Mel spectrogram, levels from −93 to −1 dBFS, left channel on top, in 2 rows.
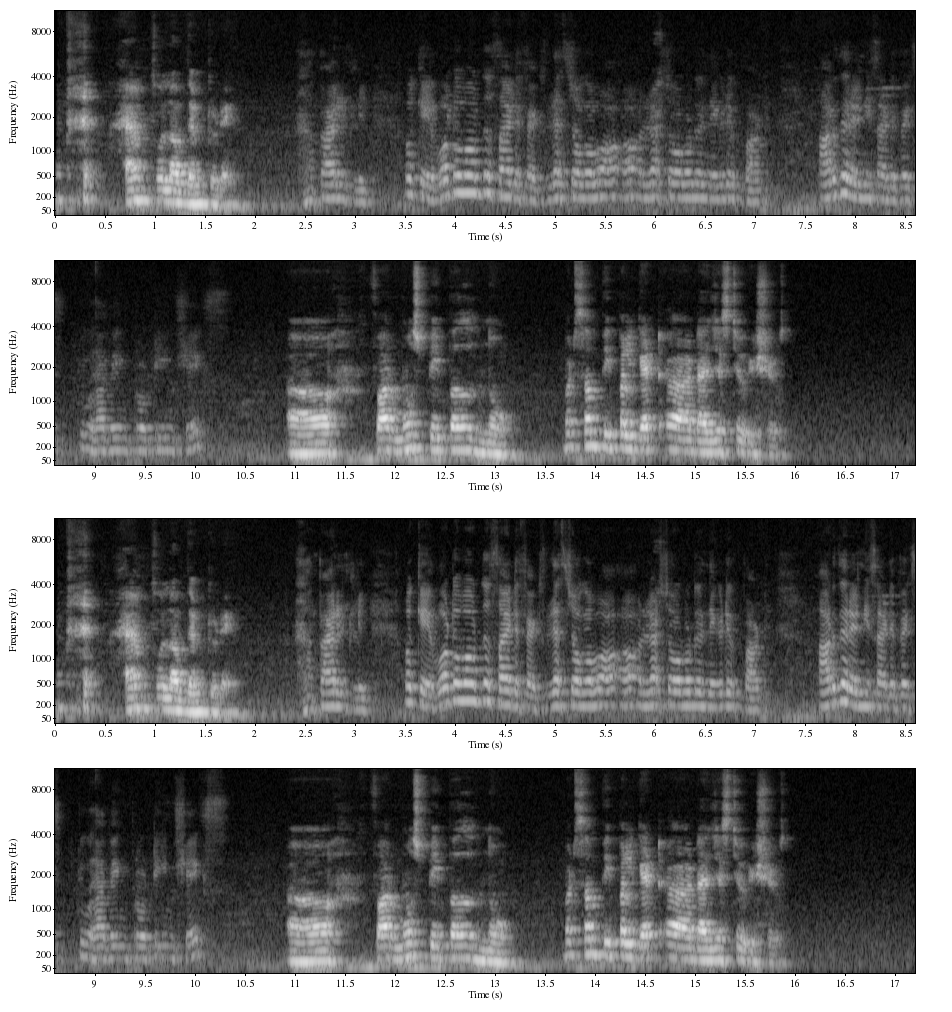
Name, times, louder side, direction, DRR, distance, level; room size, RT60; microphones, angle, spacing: voice 1, 0.0-1.8 10.9-11.5 11.8-13.1 13.7-15.9, left 1 dB, 5° left, 0.5 m, -22 dB
voice 2, 2.4-7.1 7.6-10.2, right 3 dB, 65° right, 0.5 m, -33 dB
3.0 x 2.9 x 2.5 m
head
